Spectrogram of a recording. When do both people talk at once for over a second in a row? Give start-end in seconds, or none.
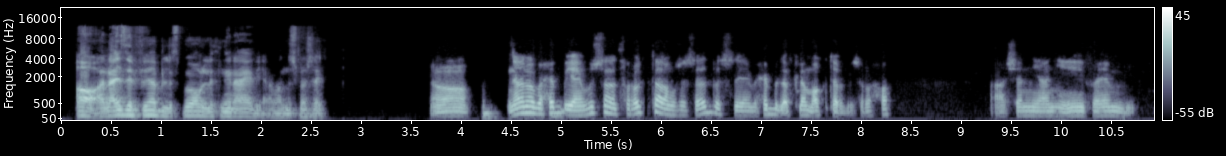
none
